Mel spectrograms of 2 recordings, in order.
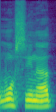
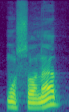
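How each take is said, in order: First: The middle syllable has an 'i' vowel. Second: The middle syllable has an 'a' vowel. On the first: She is the one who guards herself from sin. "yaitu dengan dikasrah" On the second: She is the one guarded by God from sin. "kalau dibaca fathah ini bab faedah ya, apabila dibaca muhsanat"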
